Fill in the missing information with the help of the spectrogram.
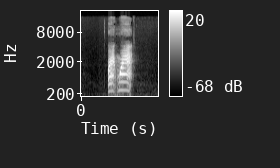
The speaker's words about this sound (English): You want it to be a duck quacking? That's what we did last time.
